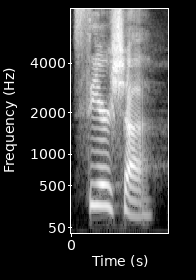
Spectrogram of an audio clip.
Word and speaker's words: Saoirse: For Iris, I was thinking, I think you pronounce it Sasha Ronan. – Oh, Saoirse you know? Ronan? – Saoirse, yes.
